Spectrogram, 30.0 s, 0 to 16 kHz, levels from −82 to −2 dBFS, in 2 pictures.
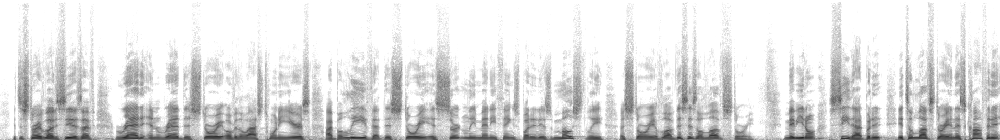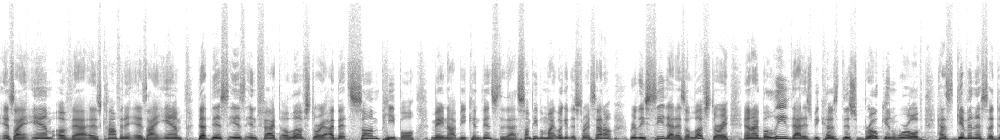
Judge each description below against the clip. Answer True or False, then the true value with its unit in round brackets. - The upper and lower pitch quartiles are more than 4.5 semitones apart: False (3.3 semitones)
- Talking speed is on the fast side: True (230 wpm)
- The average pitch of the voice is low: False (145 Hz)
